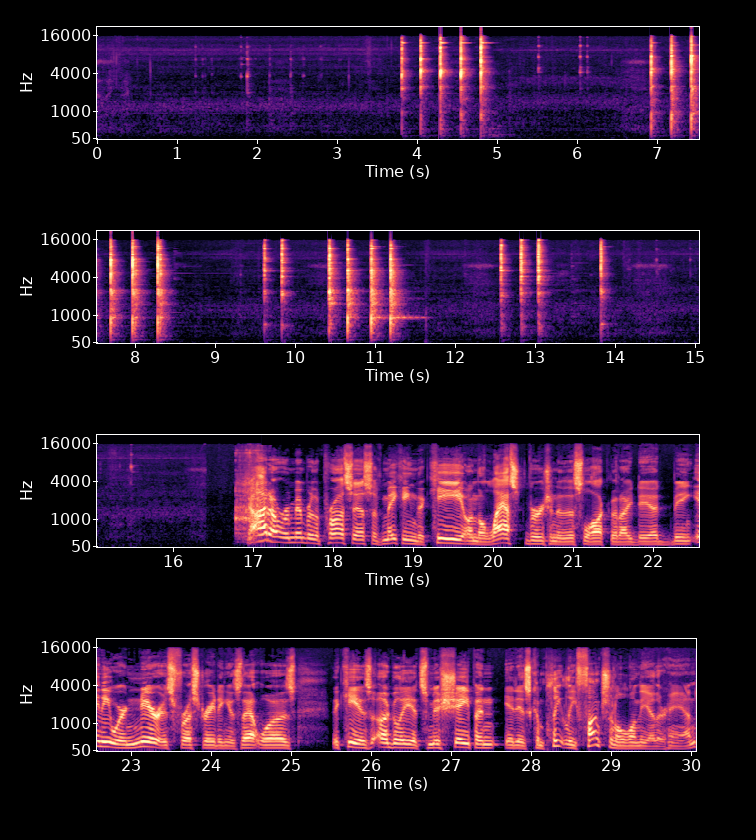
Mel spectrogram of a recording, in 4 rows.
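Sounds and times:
hammer striking steel drift: 0:03.8 - 0:05.1, 0:09.6 - 0:11.7.

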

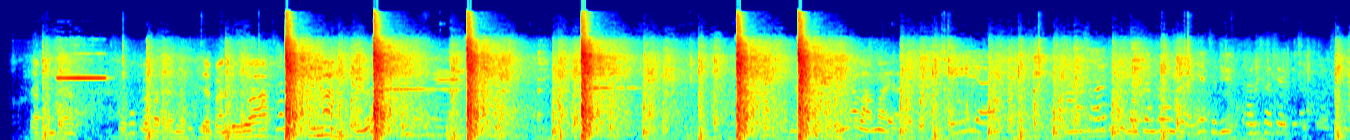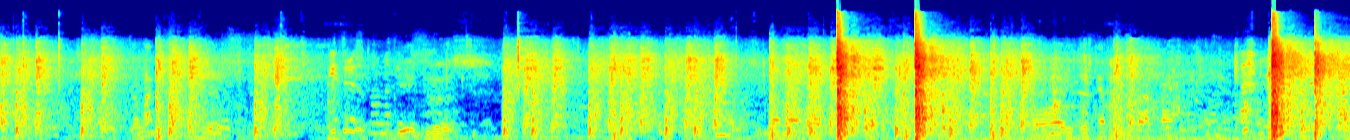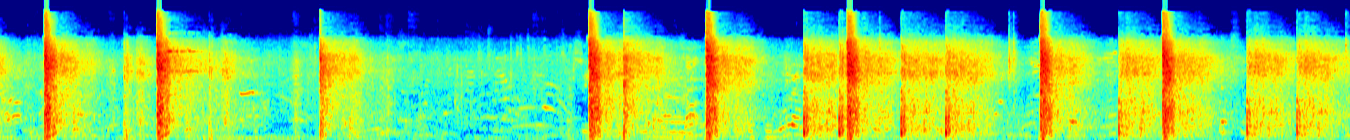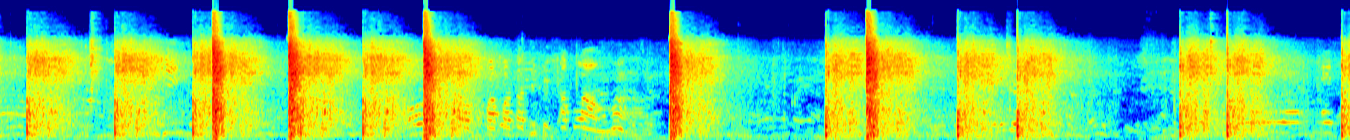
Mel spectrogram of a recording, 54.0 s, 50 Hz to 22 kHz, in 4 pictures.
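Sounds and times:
faint sharp reports: 0:00.3 - 0:01.7
loud pistol shots: 0:02.2 - 0:11.3, 0:18.6 - 0:25.0, 0:26.2 - 0:29.5, 0:32.9 - 0:45.4, 0:47.2 - 0:47.8, 0:48.8 - 0:51.2, 0:52.2 - 0:53.3.

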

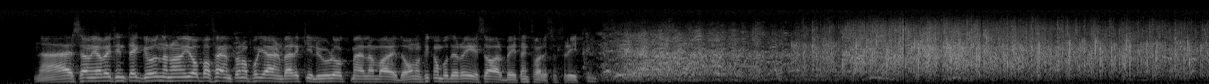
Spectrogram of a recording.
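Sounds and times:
studio audience applauding: 0:07.0 - 0:12.0.

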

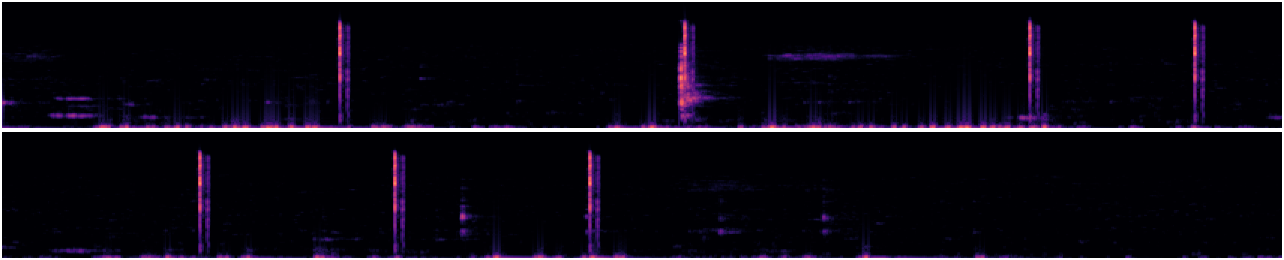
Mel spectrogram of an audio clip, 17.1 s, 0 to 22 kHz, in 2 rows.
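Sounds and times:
computer mouse clicking: 0:02.2 - 0:02.4, 0:04.5 - 0:04.8, 0:06.8 - 0:07.0, 0:09.8 - 0:10.0, 0:12.4 - 0:12.7.

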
